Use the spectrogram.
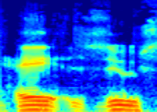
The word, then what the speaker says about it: Jesus: different topics so and experimental is even going hey Zeus is in Ze yeah yeah experimental always aasy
